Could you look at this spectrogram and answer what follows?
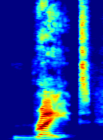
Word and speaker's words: write: It says pull, push, print, plow, run, race, read, write. Now, read and write, they have the same R sound, but of course the word write is spelled W-R-I-T-E in this instance.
